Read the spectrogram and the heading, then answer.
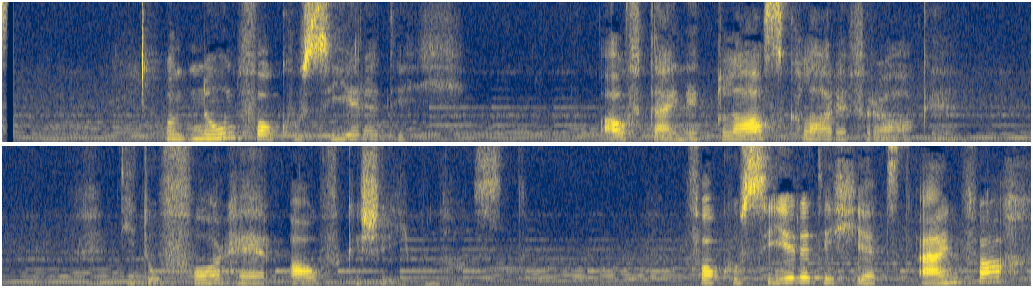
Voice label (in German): Hoerprobe Meditation; Meditation Hoeheres Selbst; Buch Shine Your Light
